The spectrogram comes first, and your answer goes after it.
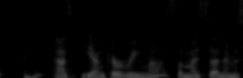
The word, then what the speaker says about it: Riemer: Yeah, so I'm on LinkedIn as Bianca Reema. So my surname is spelled R for mother Eer.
